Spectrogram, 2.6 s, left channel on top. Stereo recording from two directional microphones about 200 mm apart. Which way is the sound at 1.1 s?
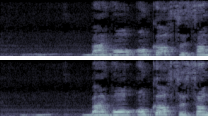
45° right (ahead or behind).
